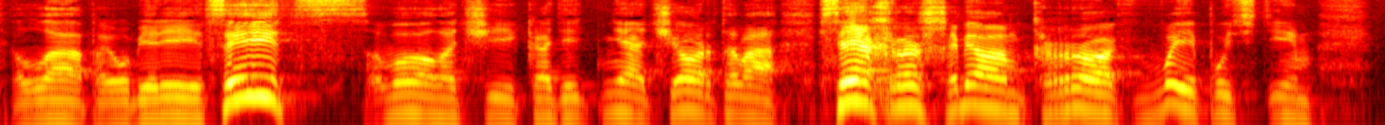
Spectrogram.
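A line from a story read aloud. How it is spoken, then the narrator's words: Frantic shouting. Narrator (Russian): Кричал, уже сам не понимая, что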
